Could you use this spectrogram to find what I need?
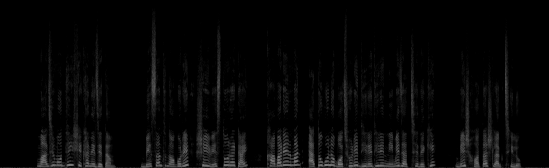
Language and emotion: Bengali, sad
